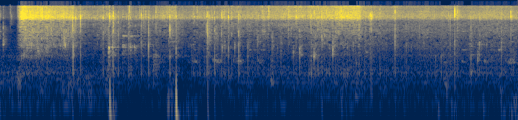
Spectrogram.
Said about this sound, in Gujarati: મસ્ત તેલના અંદર શેકી લેવાના છે આ વઘારને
